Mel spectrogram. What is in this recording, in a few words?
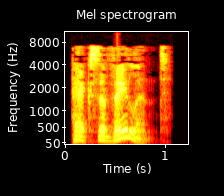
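"hexavalent", English, British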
